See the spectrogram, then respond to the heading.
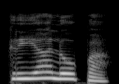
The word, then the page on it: ಕ್ರಿಯಾಲೋಪ: kriyā lōpa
